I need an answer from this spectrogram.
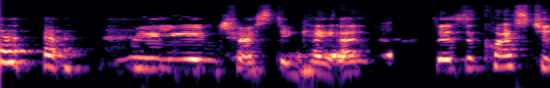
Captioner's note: laughs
